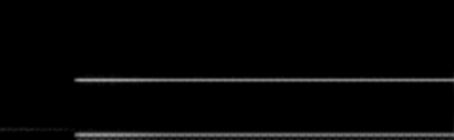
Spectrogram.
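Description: Sustained electronic synthesizer tones in a progressive psytrance track. After about a second of near silence, a steady low tone with a thin high tone above it comes in and holds.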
